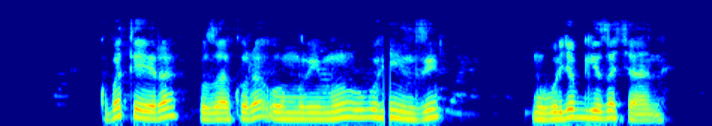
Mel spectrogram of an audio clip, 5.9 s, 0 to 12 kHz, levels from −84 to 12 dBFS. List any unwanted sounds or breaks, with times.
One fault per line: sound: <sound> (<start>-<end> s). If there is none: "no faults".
sound: dropout (3.2-3.3 s)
